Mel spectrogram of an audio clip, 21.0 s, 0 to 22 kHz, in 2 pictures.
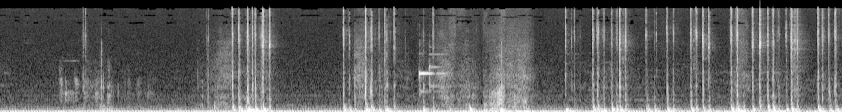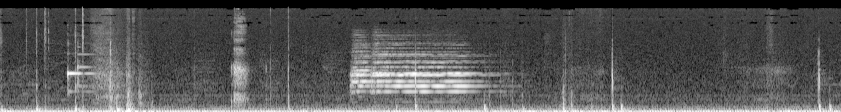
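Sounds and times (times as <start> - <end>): computer keyboard typing: 2.6 - 3.5, 4.3 - 5.7, 7.0 - 11.9
bright jingle tones: 11.4 - 11.9
short electronic chime: 11.4 - 11.9, 14.9 - 17.0.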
